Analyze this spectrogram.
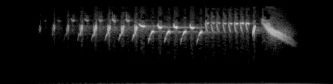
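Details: European goldfinch song from 2015: a few soft chirps build into an accelerating series of bright, tinkling twitters and a fast high trill, capped by a prolonged buzzy note sliding downward.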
